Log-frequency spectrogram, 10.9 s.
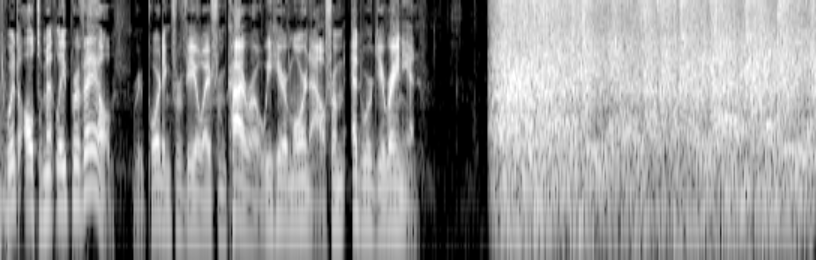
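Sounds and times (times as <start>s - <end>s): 
speech: 0.0s - 5.7s
large crowd applauding at a speech: 6.5s - 10.8s.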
